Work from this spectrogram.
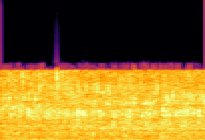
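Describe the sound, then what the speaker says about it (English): Water runs steadily from a bathroom sink faucet, a continuous close, full hiss of flow with no pauses and no voices. "So let's check the water pressure"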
